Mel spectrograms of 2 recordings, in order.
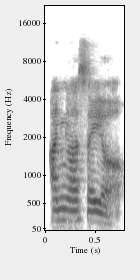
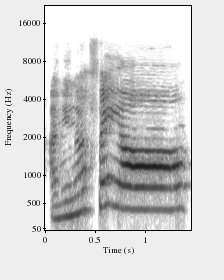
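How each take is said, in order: First: It is said plainly with little intonation. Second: It is high-pitched, cutesy, with drawn-out syllables.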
